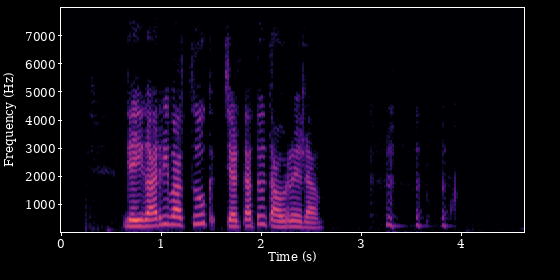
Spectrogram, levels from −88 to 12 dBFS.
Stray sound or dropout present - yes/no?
yes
